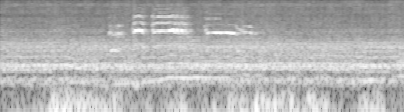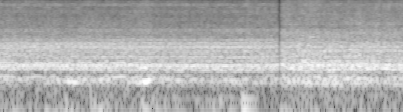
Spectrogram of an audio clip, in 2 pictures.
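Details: Swarm of honey bees leaving the hive: an even, layered drone of many wings, with a brief high whistled chirp from another bird near the start.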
